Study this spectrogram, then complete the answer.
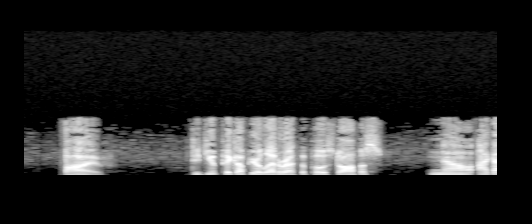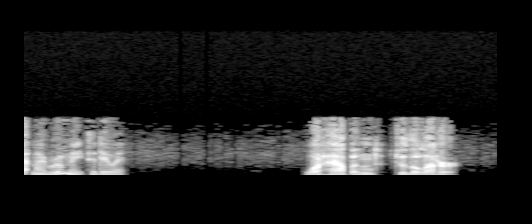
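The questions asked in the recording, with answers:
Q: What happened to the letter?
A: The woman's roommate picked it up at the post office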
